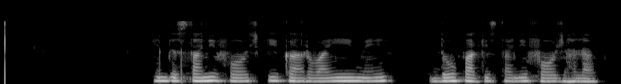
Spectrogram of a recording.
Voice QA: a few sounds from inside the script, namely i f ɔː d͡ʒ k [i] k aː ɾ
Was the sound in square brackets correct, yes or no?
yes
